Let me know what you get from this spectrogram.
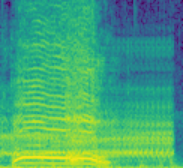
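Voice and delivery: high, loud frightened yelp; real fright, shrieking Oh; startled scream. Real, not acted. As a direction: scream as the scare hits. Jumpscare in horror game.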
